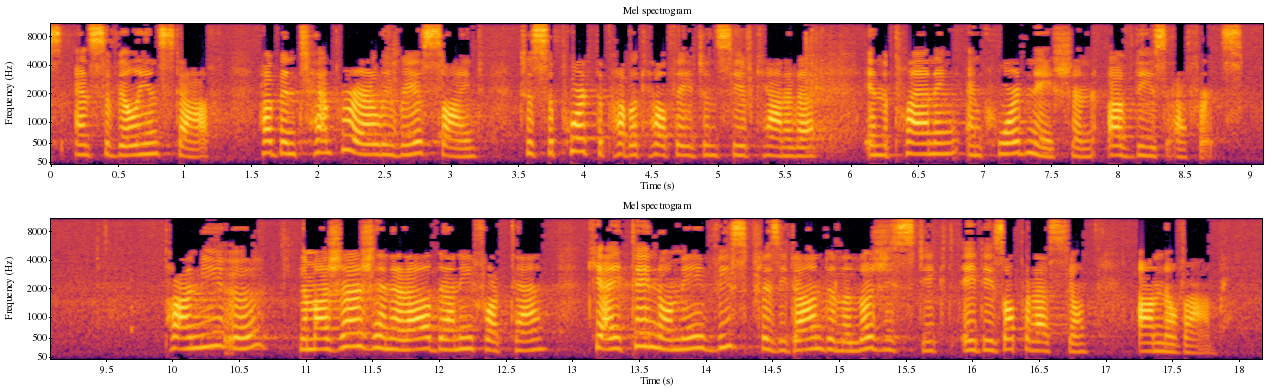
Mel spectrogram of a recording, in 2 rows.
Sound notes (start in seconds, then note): 12.9 speaking in French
